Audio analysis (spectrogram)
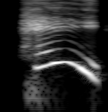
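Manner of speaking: calling out to a younger self with delight; eager high hello; excited greeting. Retold or imitated.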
